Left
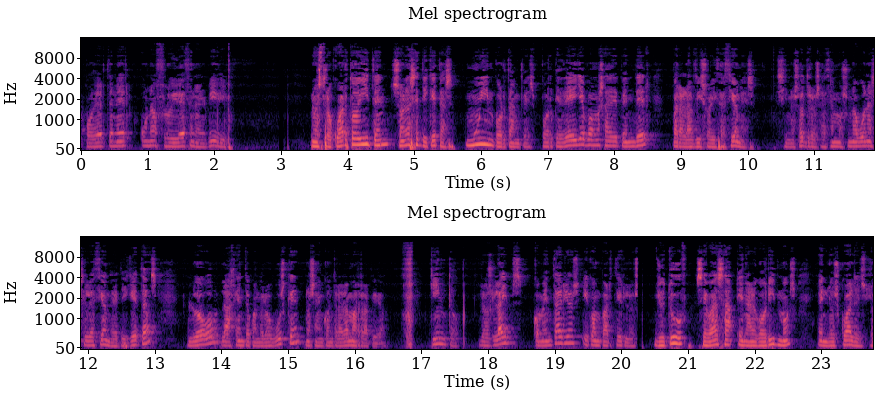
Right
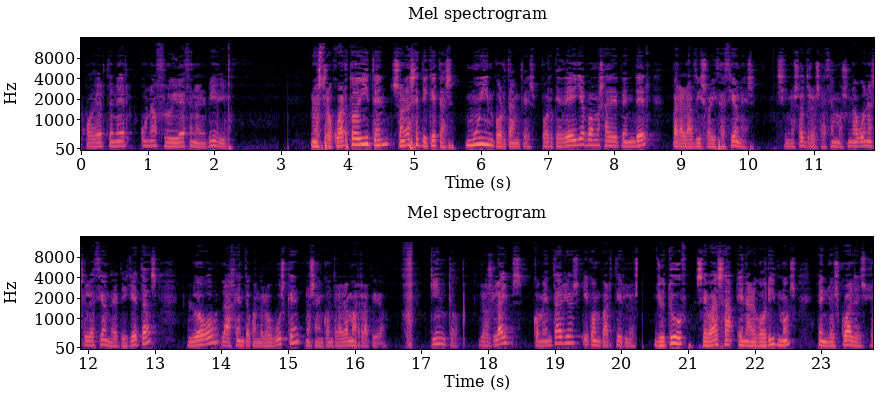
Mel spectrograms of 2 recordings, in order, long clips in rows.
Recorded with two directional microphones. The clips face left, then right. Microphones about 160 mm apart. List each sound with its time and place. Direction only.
0.1 s speech: 35° right (ahead or behind)
1.6 s speech: 45° right (ahead or behind)
3.4 s speech: 60° right (ahead or behind); by 16.4 s 40° right (ahead or behind)
17.8 s speech: 45° right (ahead or behind)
